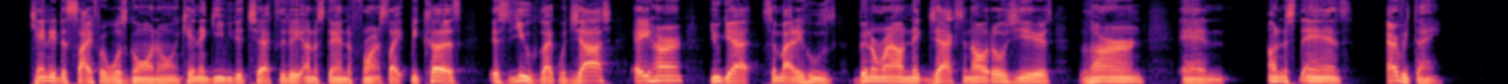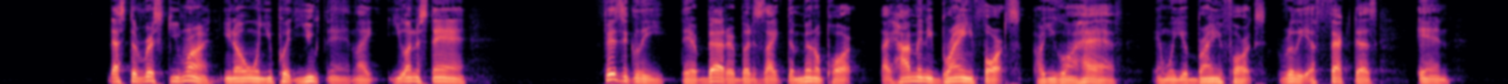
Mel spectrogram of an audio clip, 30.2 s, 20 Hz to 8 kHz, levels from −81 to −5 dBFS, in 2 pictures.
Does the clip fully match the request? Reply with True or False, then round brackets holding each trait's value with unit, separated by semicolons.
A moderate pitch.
False (120 Hz)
